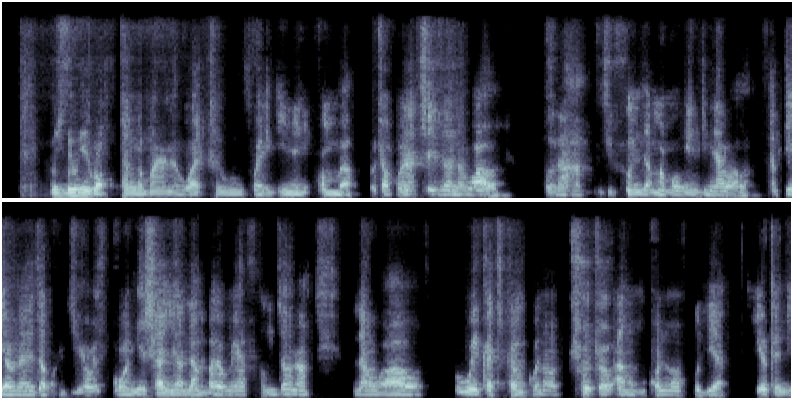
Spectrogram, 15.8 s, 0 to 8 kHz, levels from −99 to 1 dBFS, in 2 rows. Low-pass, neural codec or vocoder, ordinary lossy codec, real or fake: 7.2 kHz; codec, 32 kHz, 1.9 kbps, SNAC; AAC, 48 kbps; fake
